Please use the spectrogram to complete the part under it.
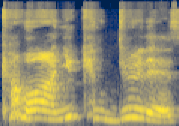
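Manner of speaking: high, half-shouted, rousing encouraging cry. Describing how they hope their book will be read, kind of shouting encouragement. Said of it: "like kind of shouting at you".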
